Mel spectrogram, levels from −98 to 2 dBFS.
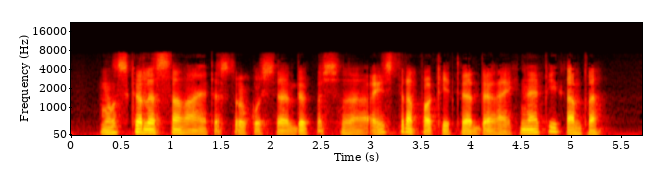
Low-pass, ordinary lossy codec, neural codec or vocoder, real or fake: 7.2 kHz; AAC, 32 kbps; codec, 16 kHz, 1 kbps, FunCodec, trained on Chinese and English, 50 frames a second; fake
